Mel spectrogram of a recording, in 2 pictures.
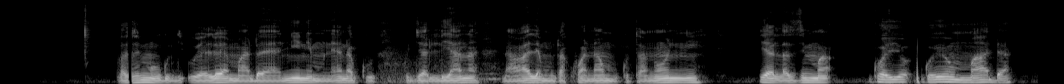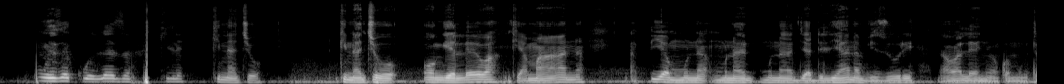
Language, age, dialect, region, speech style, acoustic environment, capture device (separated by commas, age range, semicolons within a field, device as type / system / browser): Swahili, 25-34, Kenya - Nairobi Sheng-influenced, Kenya, relaxed, silence, mobile / Linux / Chrome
